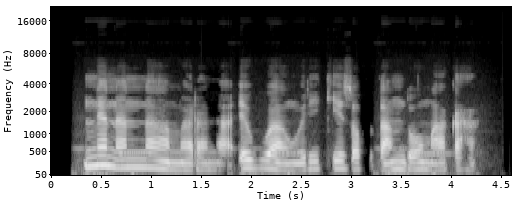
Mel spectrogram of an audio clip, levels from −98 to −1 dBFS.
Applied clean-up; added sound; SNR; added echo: neural mask model RNNoise.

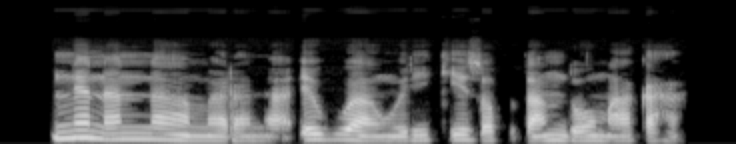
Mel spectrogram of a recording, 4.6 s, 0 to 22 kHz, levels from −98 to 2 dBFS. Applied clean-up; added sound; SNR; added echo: none; none; none; none.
